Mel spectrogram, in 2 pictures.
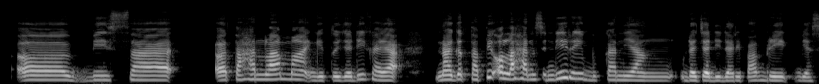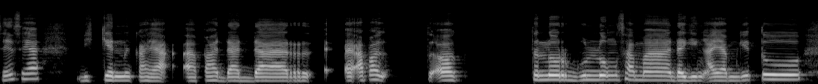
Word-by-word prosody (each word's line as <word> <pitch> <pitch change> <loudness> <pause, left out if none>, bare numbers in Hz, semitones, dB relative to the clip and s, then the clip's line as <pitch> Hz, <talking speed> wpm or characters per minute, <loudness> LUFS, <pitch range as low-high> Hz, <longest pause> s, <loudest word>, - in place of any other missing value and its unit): eee, 210 - +2 0.2
bisa, 205 +1 0 0.5
eee, 200 +1 +3
tahan 230 +2 -2
lama 230 -1 +1
gitu 185 0 -2
jadi 185 +5 -1
kayak, 195 -4 +1 0.3
nuget 220 +3 0
tapi 230 +8 -1
olahan 245 -4 +3
sendiri 260 +5 -1
bukan 205 0 -6
yang 180 -3 -3
udah 185 +1 +2
jadi 180 -1 +3
dari 180 0 -2
pabrik 185 -1 -2
biasanya 180 +4 -5
saya, 255 0 0 0.4
bikin 185 +1 0
kaya 175 -2 -1 0.2
apa 185 +3 -2
dadar, 170 +1 +1 0.6
eh, - - +2
apa, 215 +3 +1 0.4
eee, 195 0 +2 0.8
telur 215 -1 +5
gulung 210 +2 +1
sama 200 -2 +1
daging 180 0 +4
ayam 180 +1 0
gitu, 225 +2 +4
200 Hz, 120 wpm, -23 LUFS, 180-220 Hz, 0.8 s, telur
